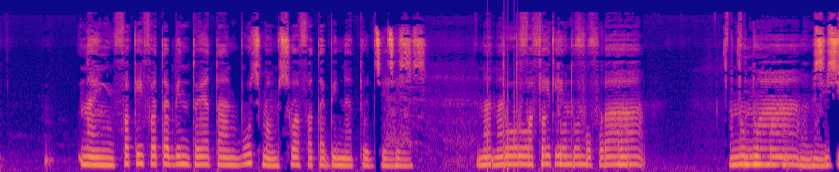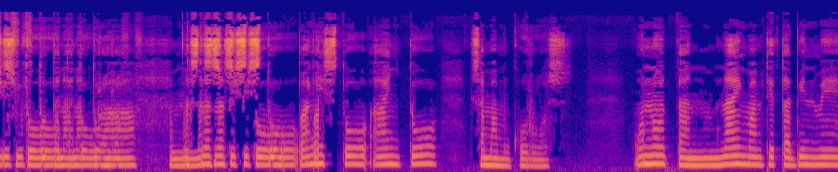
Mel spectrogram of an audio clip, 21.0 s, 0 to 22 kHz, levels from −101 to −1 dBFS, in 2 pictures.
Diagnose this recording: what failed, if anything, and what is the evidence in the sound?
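Transcoding between lossy codecs, throughout the clip (codec stage). The speech has nothing above 16.2 kHz, and two layers of coding damage are heard together: smeared, swirly high-band texture under the sharper pre-echo and quantisation grain of a second encoder. This is likely a low-rate HE-AAC encode re-encoded as AAC-LC at around 64 kbit/s. The second encoder spent its bits on the first one's artefacts and added its own, and the lower band limit survived.

Doubled audio track, from 4.80 s to 14.46 s (capture or edit stage). Just after "mam sua fatabin nato", an exact second copy of the speech cuts in abruptly, about as loud as the original and trailing it by roughly 150 ms. It has full bandwidth and no reverberant decay or room colouring. Near "to ainy to" it drops out just as abruptly. This likely comes from the same signal being captured twice over paths with different latency, or from two misaligned copies left stacked in an edit.

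Processor overload crackle, from 6.09 s to 6.46 s (driver or buffer stage). A short burst of gritty, tearing crackle sits on top of the speech and stops cleanly once the load passes. The processor missed a handful of deadlines over that short stretch, which fits very small buffers of about 1.5 ms each. Each missed buffer was filled with stale audio, so every one splices in a hard-edged fragment, and together they form the crackle.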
